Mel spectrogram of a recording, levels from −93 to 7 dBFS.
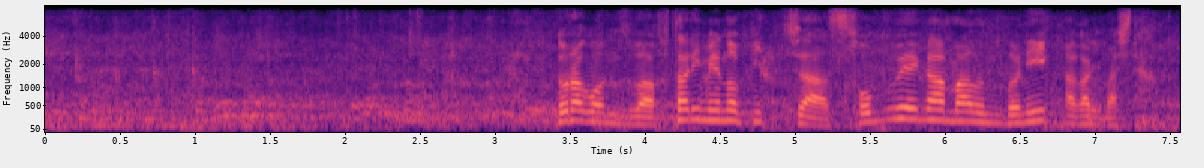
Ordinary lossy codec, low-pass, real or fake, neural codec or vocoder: none; 7.2 kHz; fake; codec, 24 kHz, 6 kbps, HILCodec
